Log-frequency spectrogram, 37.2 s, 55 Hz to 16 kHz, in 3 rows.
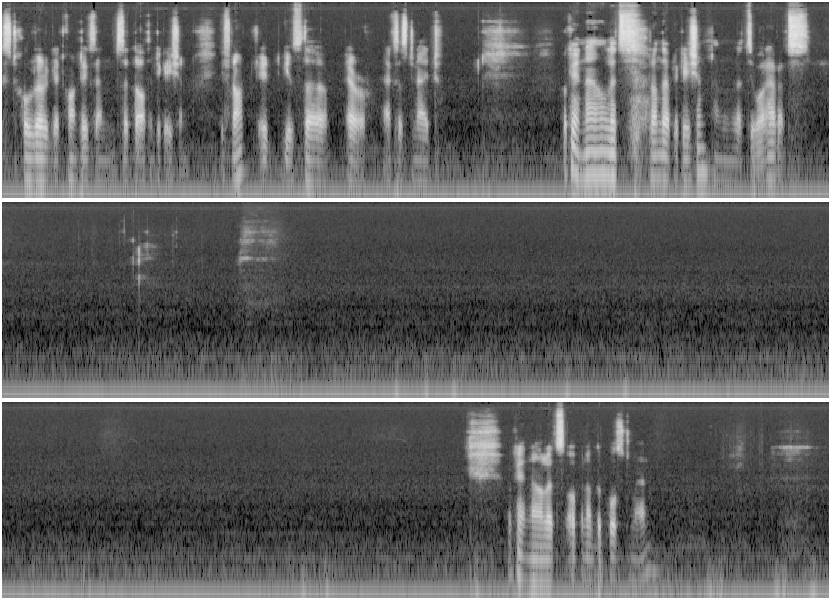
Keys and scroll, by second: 9.8 shift+F9.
